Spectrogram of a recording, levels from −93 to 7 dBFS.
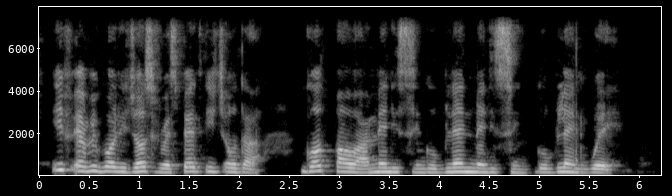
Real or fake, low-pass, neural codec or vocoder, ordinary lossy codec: fake; 7.2 kHz; codec, 16 kHz, 4 kbps, FreqCodec, larger model; none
